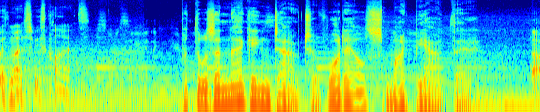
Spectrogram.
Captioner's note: voiceover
